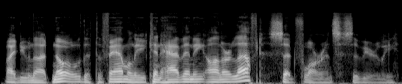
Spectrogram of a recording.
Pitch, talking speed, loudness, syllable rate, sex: 105 Hz, 225 wpm, -17 LUFS, 6.2 syllables/s, male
